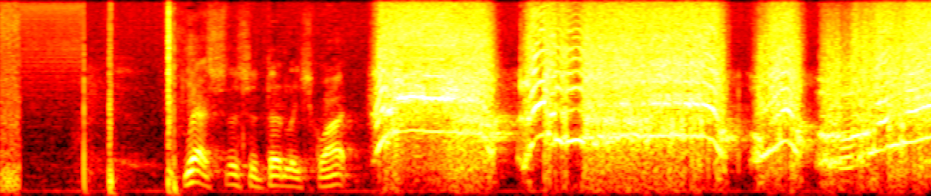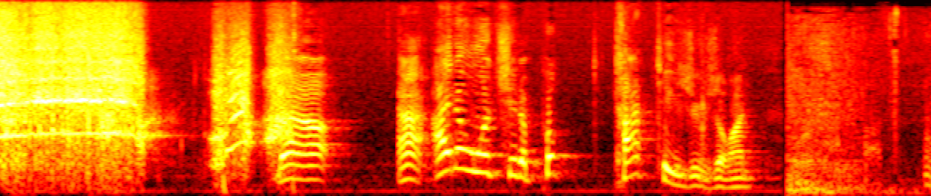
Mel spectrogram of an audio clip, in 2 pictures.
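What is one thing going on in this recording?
An elderly man speaks loudly through a microphone.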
